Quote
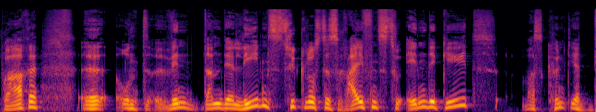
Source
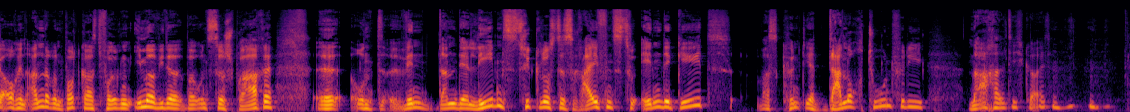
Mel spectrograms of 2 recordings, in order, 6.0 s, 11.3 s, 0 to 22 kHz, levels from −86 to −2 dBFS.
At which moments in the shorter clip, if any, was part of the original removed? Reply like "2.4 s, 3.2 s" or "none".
none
